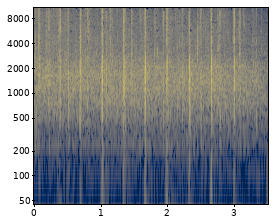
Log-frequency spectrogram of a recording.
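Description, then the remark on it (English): An audience claps steadily, a dense wash of many hands with a few sharper individual claps standing out in an irregular rhythm, moderately loud and sustained throughout. “I think that's worth an applause.”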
